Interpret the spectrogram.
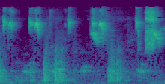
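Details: Captive tico-tico (rufous-collared sparrow) males and females, kept to excite other birds: short, high chirps in irregular bursts, with a steady lower pulsing sound repeating in the background.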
